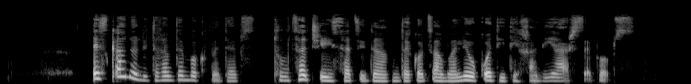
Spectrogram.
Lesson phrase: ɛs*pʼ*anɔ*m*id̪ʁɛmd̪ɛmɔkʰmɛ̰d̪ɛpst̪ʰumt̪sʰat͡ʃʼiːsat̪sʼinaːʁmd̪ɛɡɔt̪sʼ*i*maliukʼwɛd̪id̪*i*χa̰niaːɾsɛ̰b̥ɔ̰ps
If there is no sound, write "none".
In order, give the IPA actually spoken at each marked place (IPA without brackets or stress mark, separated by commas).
kʼ, n, a, i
